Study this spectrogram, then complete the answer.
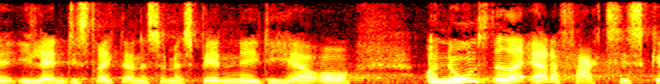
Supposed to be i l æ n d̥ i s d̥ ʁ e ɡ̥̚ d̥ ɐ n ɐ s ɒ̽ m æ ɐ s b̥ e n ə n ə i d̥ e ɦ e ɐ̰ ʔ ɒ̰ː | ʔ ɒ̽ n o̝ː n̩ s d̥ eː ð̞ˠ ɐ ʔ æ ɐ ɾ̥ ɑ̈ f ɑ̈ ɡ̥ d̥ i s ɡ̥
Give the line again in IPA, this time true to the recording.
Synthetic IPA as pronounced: i l æ n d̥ i s d̥ ʁ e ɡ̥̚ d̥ ɐ n ə s ɒ̽ m æ ɐ s b̥ e n ə n ə i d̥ i ɦ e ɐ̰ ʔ ɒ̰ː | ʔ ɒ̽ n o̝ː n̩ s d̥ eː ð̞ˠ ɐ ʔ æ ɐ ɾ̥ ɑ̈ f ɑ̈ ɡ̥ d̥ i s ɡ̥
